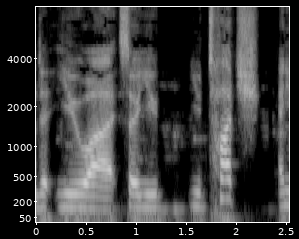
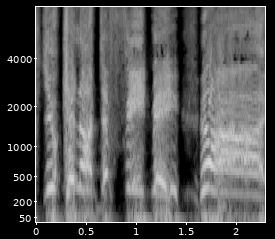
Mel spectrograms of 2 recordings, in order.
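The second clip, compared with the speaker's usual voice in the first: put-on very high, drawn-out scream; 4 dB louder than usual. Retelling a tense boss battle on a tablet: retelling screaming at a tablet. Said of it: "I just end up screaming at my".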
